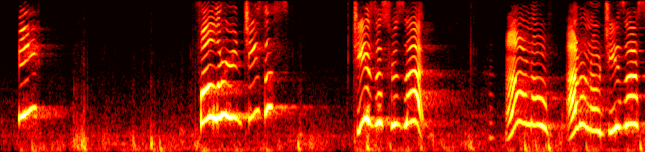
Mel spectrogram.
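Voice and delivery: put-on squeaky voice. Retelling Peter being asked if he follows Jesus: Peter's little voice squeak. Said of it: "Peter kind of gets like this little voice squeak".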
